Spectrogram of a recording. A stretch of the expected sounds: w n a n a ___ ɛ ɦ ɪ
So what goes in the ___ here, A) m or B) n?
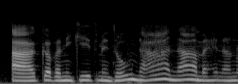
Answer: A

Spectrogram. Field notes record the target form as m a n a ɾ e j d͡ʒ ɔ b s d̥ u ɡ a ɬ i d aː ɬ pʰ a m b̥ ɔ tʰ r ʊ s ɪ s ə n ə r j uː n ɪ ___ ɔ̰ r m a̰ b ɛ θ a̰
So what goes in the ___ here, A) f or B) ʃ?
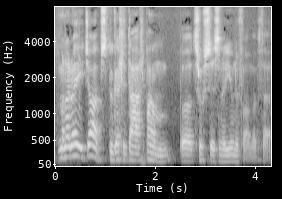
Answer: A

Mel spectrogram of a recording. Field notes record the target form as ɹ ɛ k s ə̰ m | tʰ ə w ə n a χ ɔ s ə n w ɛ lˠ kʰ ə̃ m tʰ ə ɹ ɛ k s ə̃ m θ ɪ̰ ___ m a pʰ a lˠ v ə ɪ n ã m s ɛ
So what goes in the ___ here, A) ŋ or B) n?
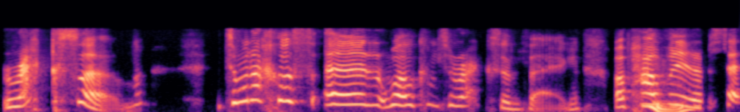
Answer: A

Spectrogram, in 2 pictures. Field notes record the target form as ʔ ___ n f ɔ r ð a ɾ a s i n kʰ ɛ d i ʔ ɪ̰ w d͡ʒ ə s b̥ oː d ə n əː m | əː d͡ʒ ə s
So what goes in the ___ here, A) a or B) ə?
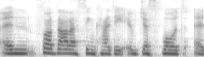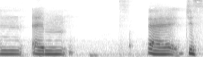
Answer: B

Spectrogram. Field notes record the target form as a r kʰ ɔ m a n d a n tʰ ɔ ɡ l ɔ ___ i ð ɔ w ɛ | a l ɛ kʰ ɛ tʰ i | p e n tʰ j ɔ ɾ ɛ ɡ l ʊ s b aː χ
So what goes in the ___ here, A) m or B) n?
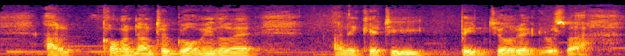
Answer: A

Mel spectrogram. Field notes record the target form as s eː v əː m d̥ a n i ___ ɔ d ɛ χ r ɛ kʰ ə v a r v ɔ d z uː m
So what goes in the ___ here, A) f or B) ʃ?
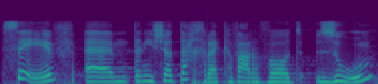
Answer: B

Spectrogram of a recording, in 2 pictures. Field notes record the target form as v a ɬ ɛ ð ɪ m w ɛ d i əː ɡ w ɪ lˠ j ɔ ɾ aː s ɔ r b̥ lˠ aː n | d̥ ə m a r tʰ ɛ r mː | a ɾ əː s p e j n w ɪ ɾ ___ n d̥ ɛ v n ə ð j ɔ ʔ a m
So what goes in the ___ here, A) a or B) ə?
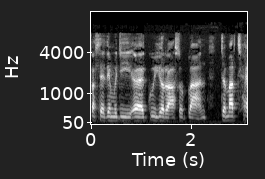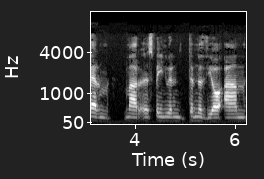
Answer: B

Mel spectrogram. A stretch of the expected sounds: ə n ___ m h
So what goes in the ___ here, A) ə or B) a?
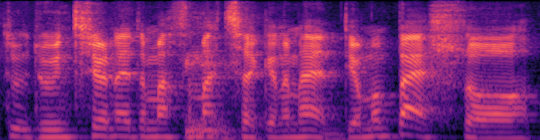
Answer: A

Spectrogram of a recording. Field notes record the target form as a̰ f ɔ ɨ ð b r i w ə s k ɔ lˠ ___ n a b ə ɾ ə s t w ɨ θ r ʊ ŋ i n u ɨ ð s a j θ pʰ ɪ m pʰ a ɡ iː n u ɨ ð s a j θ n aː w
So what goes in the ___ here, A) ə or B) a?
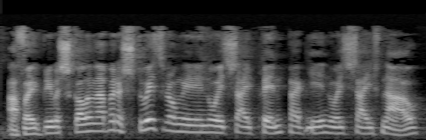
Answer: A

